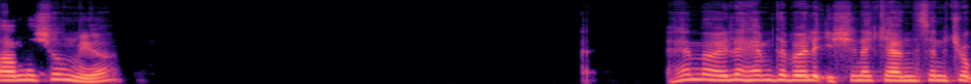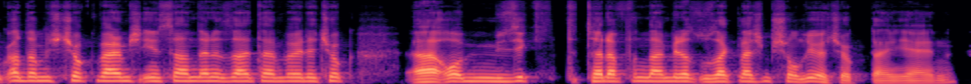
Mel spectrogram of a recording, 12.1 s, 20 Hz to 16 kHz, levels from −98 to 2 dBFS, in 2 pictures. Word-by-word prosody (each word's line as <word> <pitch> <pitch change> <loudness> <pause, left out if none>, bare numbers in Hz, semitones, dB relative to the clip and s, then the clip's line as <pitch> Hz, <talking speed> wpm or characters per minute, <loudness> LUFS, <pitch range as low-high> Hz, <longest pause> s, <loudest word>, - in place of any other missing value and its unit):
anlaşılmıyor. 200 -4 +1 2.9
E - - -16 0.5
hem 220 +5 -1
öyle 210 0 +3
hem 205 +1 +1
de 210 - +1
böyle 200 -1 +5
işine 190 +5 -1
kendisini 185 0 +1
çok 185 -2 -1
adamış, 170 -1 0
çok 175 -1 -2
vermiş 165 -1 +3
insanların 165 +1 0
zaten 160 0 0
böyle 160 -1 0
çok, 160 +1 -4 0.4
eee, 125 - +4
o 150 +2 +3
müzik 155 +2 -4
t - - -16
tarafından 155 0 +1
biraz 155 -3 0
uzaklaşmış 145 +1 -1
oluyor 140 +2 0
çoktan. 90 0 -5
Yani 90 +2 -6
160 Hz, 135 wpm, -23 LUFS, 150-190 Hz, 2.9 s, böyle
